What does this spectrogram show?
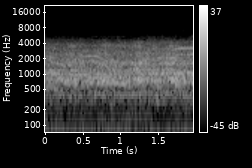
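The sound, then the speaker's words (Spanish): A large crowd at a Raw wrestling show cheers and applauds Shane in a steady, dense roar that holds at an even, fairly loud level for about two seconds, with no clear individual voices standing out. “¡Ay, como lo aplauden a Shane!”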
